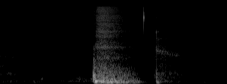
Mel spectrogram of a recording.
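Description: A man's single sigh, a short breathy exhale close to a handheld microphone, about a second in, ending in a faint click.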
